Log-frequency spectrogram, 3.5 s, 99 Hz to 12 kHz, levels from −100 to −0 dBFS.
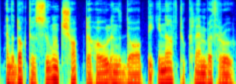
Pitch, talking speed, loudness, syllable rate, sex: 95 Hz, 255 wpm, -17 LUFS, 5.6 syllables/s, male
